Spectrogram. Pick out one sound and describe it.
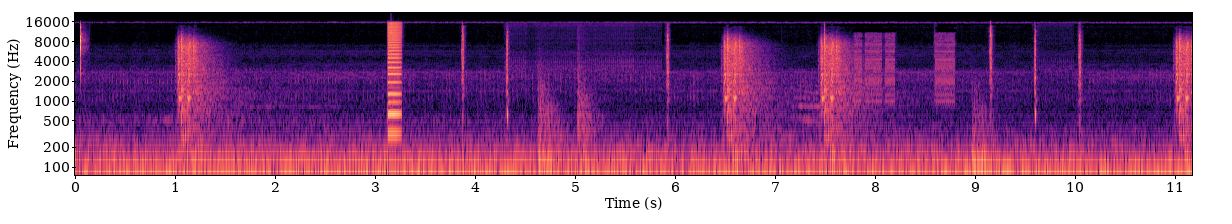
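A computer monitor clatters as it flips up and down.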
